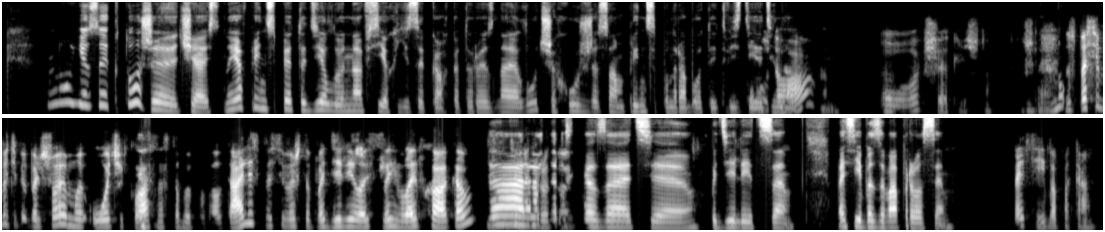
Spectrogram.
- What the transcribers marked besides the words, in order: chuckle; tapping
- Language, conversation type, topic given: Russian, podcast, Как выжимать суть из длинных статей и книг?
